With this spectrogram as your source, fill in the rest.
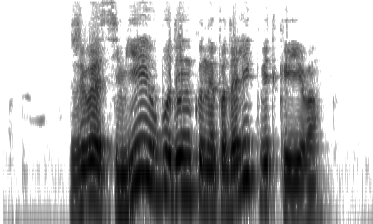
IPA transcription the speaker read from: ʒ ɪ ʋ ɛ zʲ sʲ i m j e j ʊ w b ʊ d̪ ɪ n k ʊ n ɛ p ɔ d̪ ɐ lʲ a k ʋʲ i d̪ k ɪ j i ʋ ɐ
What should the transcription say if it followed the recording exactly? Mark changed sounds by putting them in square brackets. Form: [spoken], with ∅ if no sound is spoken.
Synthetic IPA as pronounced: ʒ ɪ ʋ ɛ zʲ sʲ i m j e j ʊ w b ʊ d̪ ɪ n k ʊ n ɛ p ɔ d̪ ɐ lʲ [i] k ʋʲ i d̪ k ɪ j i ʋ ɐ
